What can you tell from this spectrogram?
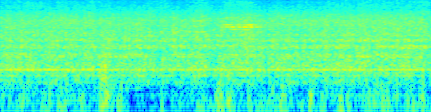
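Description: Steady mechanical hum and rumble with one constant mid-pitched tone, and a few low knocks.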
